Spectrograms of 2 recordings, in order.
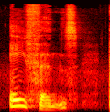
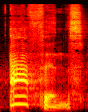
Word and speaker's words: Athens: to make sure I pronounced it Athens and not Athens, even though it is spelled exactly like the more prominent Ohio city of that name.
